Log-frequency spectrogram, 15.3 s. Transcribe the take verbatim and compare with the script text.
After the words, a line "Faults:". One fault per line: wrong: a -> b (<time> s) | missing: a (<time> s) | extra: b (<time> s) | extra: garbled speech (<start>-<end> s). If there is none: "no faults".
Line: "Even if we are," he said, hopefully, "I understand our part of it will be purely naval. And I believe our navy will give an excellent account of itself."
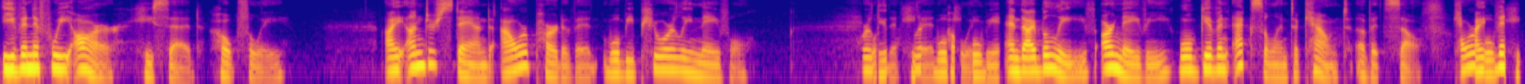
"Even if we are," he said, hopefully, "I understand our part of it will be purely naval. [garbled] And I believe our navy will give an excellent account of itself." [garbled]
Faults:
extra: garbled speech (8.6-10.0 s)
extra: garbled speech (14.5-15.2 s)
